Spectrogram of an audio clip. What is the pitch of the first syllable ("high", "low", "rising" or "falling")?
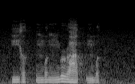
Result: low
